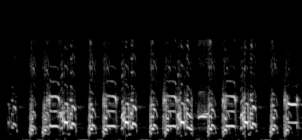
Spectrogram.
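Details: Grey francolin calling, a loud harsh rhythmic series of squeaky, chattering notes repeated rapidly, roughly one and a half phrases per second, continuing through the whole stretch with no other sounds.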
